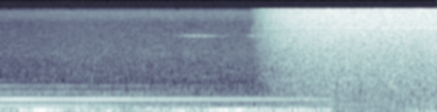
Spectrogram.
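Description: The last chord of an acoustic guitar ringing out and fading over a low rumble. About two and a half seconds in, a steady hiss of video static begins.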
